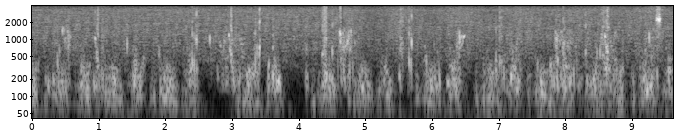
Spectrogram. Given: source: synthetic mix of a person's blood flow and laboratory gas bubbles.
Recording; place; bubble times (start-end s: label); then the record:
Doppler ultrasound of blood flow; precordium
0.22-0.31 s: bubbles
0.36-0.60 s: bubbles
0.90-1.10 s: bubbles
1.39-1.47 s: bubbles
1.66-1.71 s: bubbles
1.88-1.95 s: bubbles
2.36-2.52 s: bubbles
2.63-2.73 s: bubbles
2.75-3.20 s: bubbles
3.31-3.44 s: bubbles
3.50-3.68 s: bubbles
4.09-4.17 s: bubbles
4.32-4.89 s: bubbles
5.48-5.59 s: bubbles
5.62-5.74 s: bubbles
5.87-5.96 s: bubbles
6.01-6.17 s: bubbles
6.20-6.52 s: bubbles
6.93-7.35 s: bubbles
7.55-7.69 s: bubbles
7.74-8.21 s: bubbles
8.28-8.77 s: bubbles
8.83-8.90 s: bubbles
9.12-9.49 s: bubbles
9.54-9.60 s: bubbles
From the record:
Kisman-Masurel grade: 243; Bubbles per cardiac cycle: several, 3 to 8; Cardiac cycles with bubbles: 100%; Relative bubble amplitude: loud (0.450 to 0.775); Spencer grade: 3 (all of the cardiac periods contain showers or single bubble signals, but not dominating or overriding the cardiac motion signals); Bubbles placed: anywhere in the cardiac cycle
